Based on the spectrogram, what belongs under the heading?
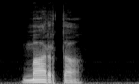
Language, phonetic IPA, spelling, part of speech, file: Polish, [ˈmarta], Marta, proper noun, Pl-Marta.ogg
